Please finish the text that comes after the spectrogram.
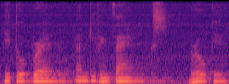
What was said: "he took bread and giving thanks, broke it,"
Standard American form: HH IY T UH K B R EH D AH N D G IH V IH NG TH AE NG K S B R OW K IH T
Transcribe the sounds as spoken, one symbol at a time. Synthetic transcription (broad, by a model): HH IY T UH K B R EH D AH N G IH V IH NG TH AE NG K S B R OW K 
